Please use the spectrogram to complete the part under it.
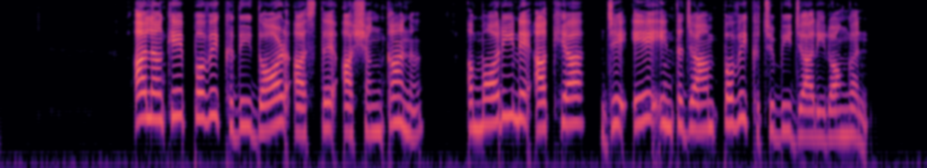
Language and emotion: Dogri, neutral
